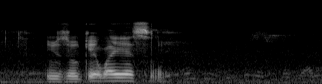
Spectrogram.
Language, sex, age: Xhosa, female, 28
